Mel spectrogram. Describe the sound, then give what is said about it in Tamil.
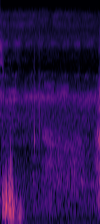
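Frogs croak faintly at night on all sides, one low croak near the start and another at the end, over a steady high-pitched insect drone in a quiet outdoor setting. “இன்றைக்கி மறுபடியும் ஒரு அமைதியான இரவு அமைதியான இரவுலாம் இல்லைங்க இந்த பக்கம் அந்த பக்கம் வந்துட்டு ஒரே தவளை சத்தம் கொயின் கொயின் கொயின் கொயின் கொயின்னு இருக்குது”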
